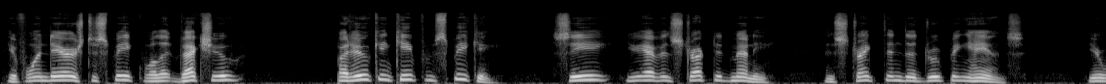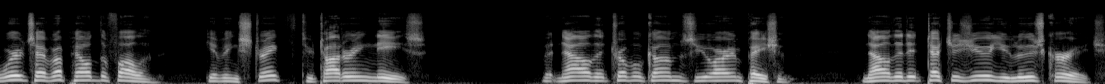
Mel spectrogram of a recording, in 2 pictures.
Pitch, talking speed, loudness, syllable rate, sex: 165 Hz, 140 wpm, -18 LUFS, 4.3 syllables/s, male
